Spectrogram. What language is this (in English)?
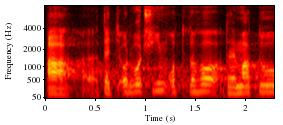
Czech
